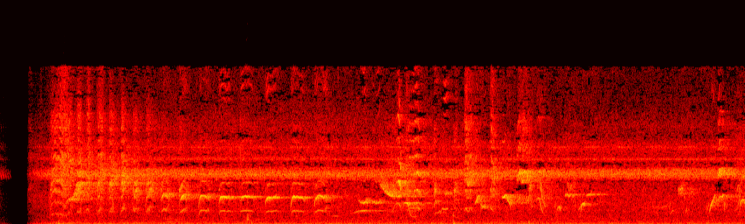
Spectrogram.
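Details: Drongo singing vigorously in a master recording for training songbirds: a run of short, repeated whistled notes and quick upsweeps, high and bright, over a steady shrill insect hum.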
